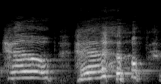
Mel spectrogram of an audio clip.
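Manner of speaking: high mock call for help; mock cry for help. Boy pinned under the lady, high mock cry for help. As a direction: cry for help like a trapped kid. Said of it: "I'm like, I'm like".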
